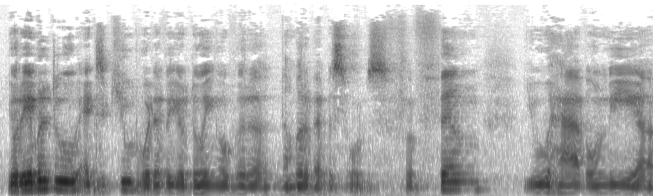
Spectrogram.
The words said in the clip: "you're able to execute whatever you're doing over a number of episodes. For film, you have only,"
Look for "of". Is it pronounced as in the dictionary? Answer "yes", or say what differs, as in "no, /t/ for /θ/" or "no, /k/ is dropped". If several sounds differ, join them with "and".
yes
